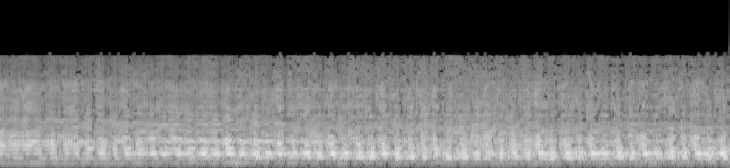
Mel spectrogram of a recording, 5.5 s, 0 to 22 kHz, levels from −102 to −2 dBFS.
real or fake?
fake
